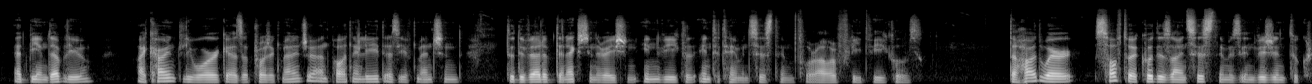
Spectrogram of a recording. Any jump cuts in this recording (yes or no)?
no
